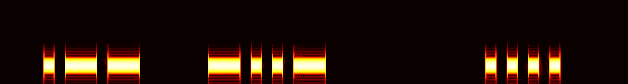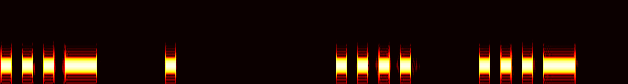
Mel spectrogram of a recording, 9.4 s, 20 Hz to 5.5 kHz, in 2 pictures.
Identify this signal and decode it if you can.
Morse code, heard as a keyed tone, about 15 wpm, spaced as for 10 wpm, 600 Hz. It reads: WX HVE HV
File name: QSL / CW lesson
